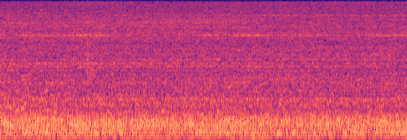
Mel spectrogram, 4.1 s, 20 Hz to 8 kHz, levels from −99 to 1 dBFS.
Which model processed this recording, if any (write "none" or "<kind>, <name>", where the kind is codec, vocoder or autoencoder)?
vocoder, Vocos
